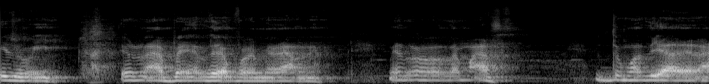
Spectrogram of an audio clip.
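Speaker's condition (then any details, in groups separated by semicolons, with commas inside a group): Amyotrophic lateral sclerosis (ela)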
